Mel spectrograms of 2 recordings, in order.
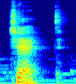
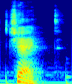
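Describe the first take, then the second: No difference in how they are said.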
